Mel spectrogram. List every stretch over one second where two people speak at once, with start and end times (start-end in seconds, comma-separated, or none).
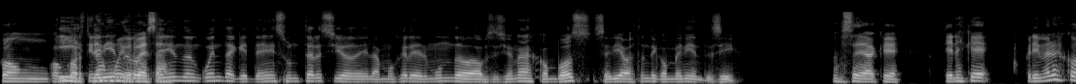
0.5-1.7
